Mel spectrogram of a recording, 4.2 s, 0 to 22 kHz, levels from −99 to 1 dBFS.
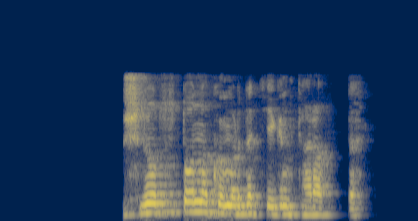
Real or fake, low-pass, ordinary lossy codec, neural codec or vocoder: real; 5.4 kHz; none; none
